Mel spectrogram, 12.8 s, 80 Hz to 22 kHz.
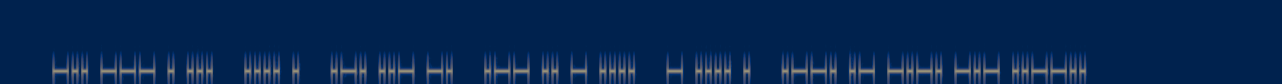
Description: Morse code, heard as a keyed tone, about 25 wpm, 700 Hz. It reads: DOES HE RUN WITH THE PACK?
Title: Sentences from Top 1300 Words 25wpm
